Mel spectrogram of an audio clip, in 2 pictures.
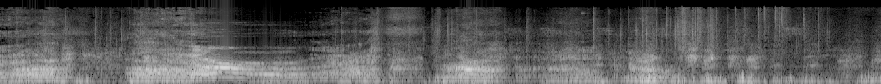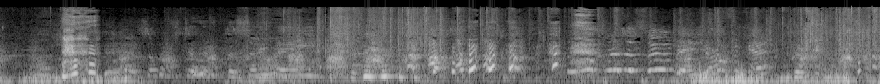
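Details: On his seventh birthday, Husky Key meets his friend Sherpa again after three months and cannot contain his happiness. Bursts of wavering howl-like whines and growly barks repeat between scuffling, thumps and human voices.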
